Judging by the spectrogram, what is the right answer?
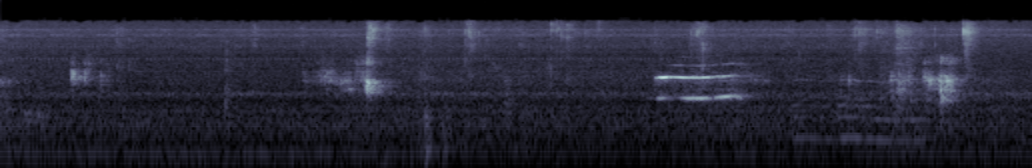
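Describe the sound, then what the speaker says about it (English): Romeo, a pet cat, meows several times at close range: short, scattered calls with pauses between them, one clearer and louder than the rest, over quiet room ambience. "I hear a kitty."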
